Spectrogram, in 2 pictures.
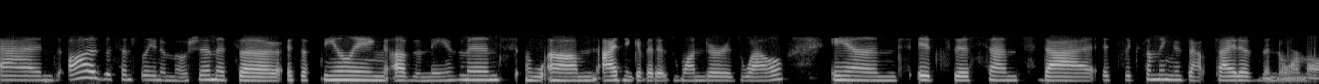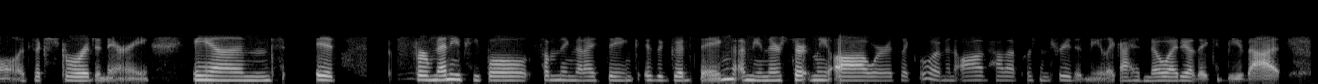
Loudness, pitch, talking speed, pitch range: -26 LUFS, 190 Hz, 175 wpm, 185-205 Hz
